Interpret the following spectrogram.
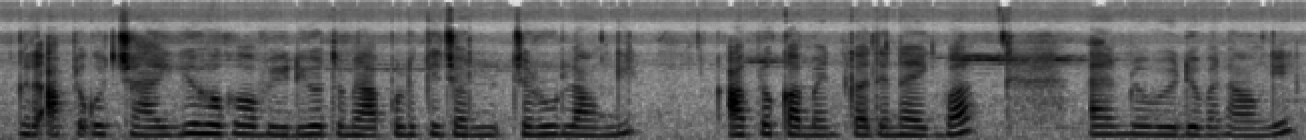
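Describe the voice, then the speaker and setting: A woman's voice: on the high side, slight background noise. A young woman vlogger from Bihar, India, telling a casual storytime monologue in a frank, emphatic way, with English words mixed in. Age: young adult.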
